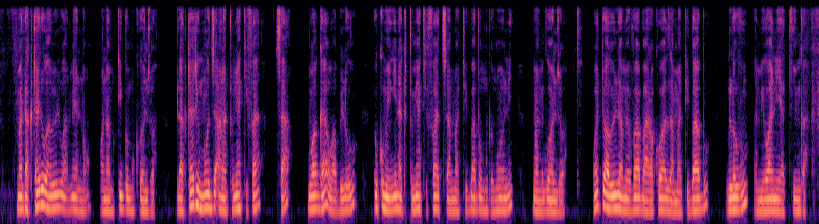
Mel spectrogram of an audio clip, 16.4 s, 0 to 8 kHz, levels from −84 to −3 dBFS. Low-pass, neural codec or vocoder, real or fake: 7.2 kHz; codec, 16 kHz, 4.8 kbps, FACodec; fake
